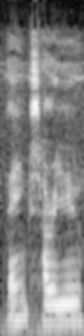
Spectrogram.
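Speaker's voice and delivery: a hint of a shy introvert answering; shy quiet guy. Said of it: "He's like".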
